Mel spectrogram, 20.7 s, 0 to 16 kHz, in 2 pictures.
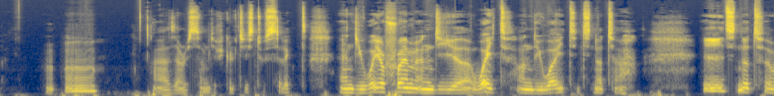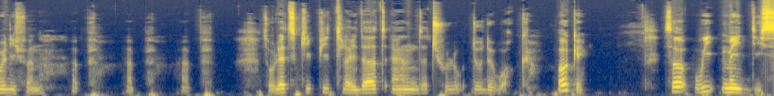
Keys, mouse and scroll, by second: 2.7-3.8 drag, 3.8-5.1 middle drag, 5.1-6.3 drag, 6.3-10.7 ctrl+middle drag, 7.6 Tab, 10.7 click, 10.8 middle click, 11.5 click, 11.6 middle click, 12.2 click, 12.3-14.7 middle drag, 14.2 Tab, 14.7-16.0 alt+right drag, 16.0-17.1 middle drag, 17.1 click, 17.2-20.6 middle drag.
